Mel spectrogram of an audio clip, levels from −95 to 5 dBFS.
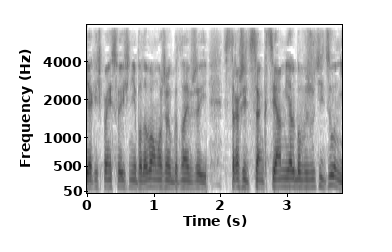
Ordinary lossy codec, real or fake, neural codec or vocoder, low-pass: MP3, 48 kbps; real; none; 7.2 kHz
